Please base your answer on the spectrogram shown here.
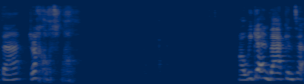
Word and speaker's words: Jacques Cousteau: Betty Hembry says it's pronounced Jacques Cousteau. Very well-known sea explorer. Whatever, I do my own exploring. Cousteau. Jacques Cousteau. Like that. Jacques Cousteau.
